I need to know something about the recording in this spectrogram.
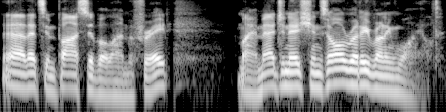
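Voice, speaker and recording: A man's voice: fairly low pitch, lively intonation, normal speed, natural voice. A man playing a wry, self-assured prison fortress administrator in a video game, dryly teasing and nonchalant. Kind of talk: video game story voice acting.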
